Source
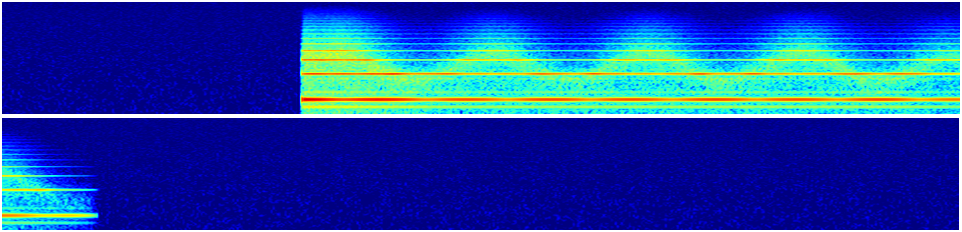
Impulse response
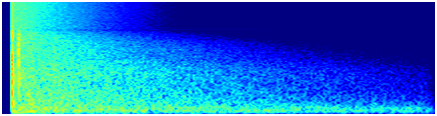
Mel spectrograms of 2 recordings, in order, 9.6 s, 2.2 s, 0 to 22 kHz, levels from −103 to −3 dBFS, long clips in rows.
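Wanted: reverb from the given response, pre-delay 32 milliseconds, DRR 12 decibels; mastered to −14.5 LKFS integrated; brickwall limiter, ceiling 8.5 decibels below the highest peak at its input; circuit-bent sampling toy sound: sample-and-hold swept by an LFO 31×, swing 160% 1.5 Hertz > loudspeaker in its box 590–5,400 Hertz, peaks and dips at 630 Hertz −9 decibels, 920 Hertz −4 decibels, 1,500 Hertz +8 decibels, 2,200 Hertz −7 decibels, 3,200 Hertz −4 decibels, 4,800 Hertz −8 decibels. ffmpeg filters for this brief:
-filter_complex "[0:a]alimiter=limit=-14dB:level=0:latency=1,asplit=2[link_01][link_02];[1:a]atrim=start_sample=2205,adelay=32[link_03];[link_02][link_03]afir=irnorm=-1:irlink=0,volume=-27dB[link_04];[link_01][link_04]amix=inputs=2:normalize=0,acrusher=samples=31:mix=1:aa=0.000001:lfo=1:lforange=49.6:lforate=1.5,highpass=590,equalizer=frequency=630:width_type=q:width=4:gain=-9,equalizer=frequency=920:width_type=q:width=4:gain=-4,equalizer=frequency=1500:width_type=q:width=4:gain=8,equalizer=frequency=2200:width_type=q:width=4:gain=-7,equalizer=frequency=3200:width_type=q:width=4:gain=-4,equalizer=frequency=4800:width_type=q:width=4:gain=-8,lowpass=frequency=5400:width=0.5412,lowpass=frequency=5400:width=1.3066,volume=11dB"

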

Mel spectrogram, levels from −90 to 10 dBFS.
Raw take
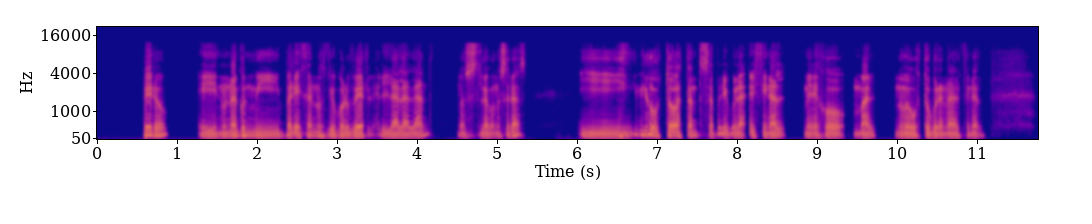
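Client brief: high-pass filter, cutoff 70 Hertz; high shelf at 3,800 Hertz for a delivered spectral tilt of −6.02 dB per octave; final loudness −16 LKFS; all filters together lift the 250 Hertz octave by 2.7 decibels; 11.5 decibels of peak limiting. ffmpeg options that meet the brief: ffmpeg -i in.wav -af "highpass=70,equalizer=frequency=250:width_type=o:gain=3.5,highshelf=frequency=3800:gain=-8.5,volume=18dB,alimiter=limit=-4.5dB:level=0:latency=1" out.wav

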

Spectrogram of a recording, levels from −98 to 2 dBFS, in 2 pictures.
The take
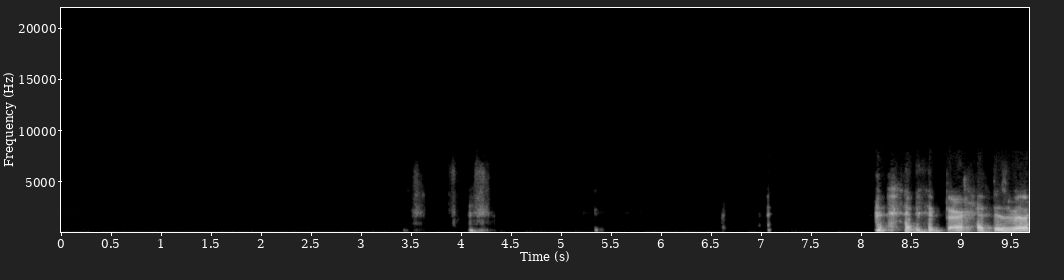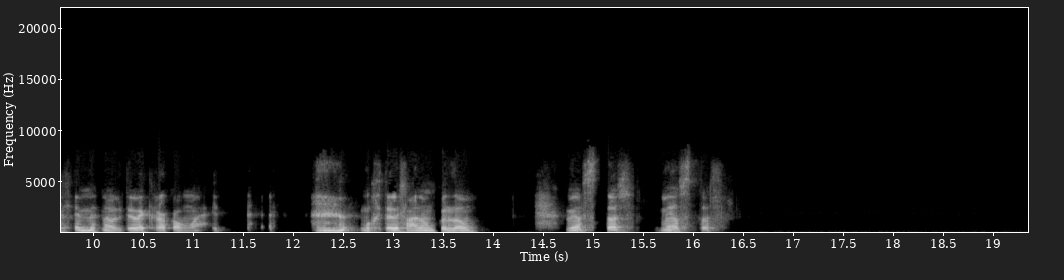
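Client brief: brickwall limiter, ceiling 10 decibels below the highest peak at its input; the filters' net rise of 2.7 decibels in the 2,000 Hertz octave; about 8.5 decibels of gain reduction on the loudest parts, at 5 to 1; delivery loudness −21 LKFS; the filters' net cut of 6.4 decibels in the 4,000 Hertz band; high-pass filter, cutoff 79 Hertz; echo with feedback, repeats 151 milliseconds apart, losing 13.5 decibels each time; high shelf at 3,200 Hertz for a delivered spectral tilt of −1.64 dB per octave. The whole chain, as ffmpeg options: ffmpeg -i in.wav -af "highpass=79,equalizer=frequency=2000:width_type=o:gain=6.5,highshelf=frequency=3200:gain=-6.5,equalizer=frequency=4000:width_type=o:gain=-6,acompressor=threshold=-26dB:ratio=5,alimiter=level_in=0.5dB:limit=-24dB:level=0:latency=1,volume=-0.5dB,aecho=1:1:151|302:0.211|0.0444,volume=15.5dB" out.wav

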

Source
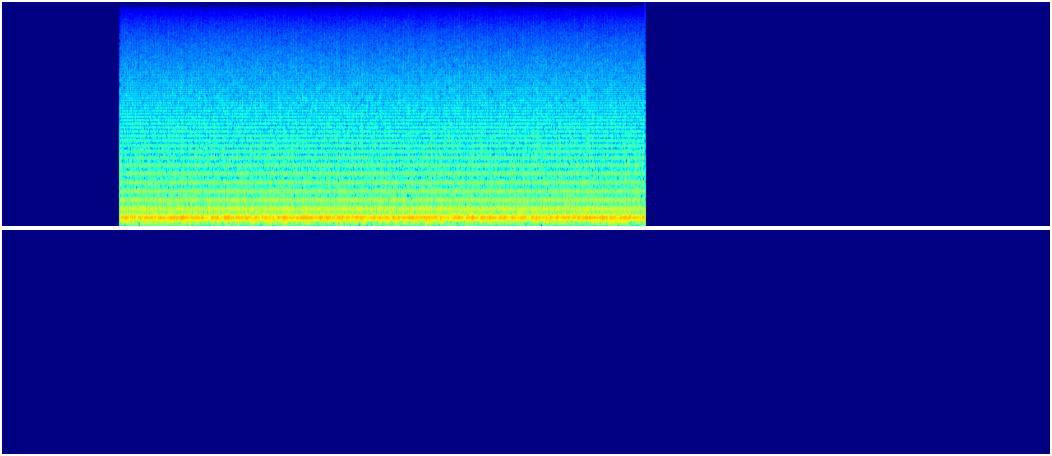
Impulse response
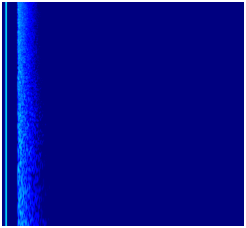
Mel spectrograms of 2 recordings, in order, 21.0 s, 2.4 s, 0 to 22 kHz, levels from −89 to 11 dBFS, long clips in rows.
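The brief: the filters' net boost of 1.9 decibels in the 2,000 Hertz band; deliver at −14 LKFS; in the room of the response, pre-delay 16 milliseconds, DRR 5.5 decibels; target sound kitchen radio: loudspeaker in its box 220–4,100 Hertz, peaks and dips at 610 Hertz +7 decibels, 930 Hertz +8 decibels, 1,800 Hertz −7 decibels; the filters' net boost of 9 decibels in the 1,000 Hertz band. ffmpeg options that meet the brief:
-filter_complex "[0:a]equalizer=frequency=1000:width_type=o:gain=3.5,equalizer=frequency=2000:width_type=o:gain=5,asplit=2[link_01][link_02];[1:a]atrim=start_sample=2205,adelay=16[link_03];[link_02][link_03]afir=irnorm=-1:irlink=0,volume=-4dB[link_04];[link_01][link_04]amix=inputs=2:normalize=0,highpass=220,equalizer=frequency=610:width_type=q:width=4:gain=7,equalizer=frequency=930:width_type=q:width=4:gain=8,equalizer=frequency=1800:width_type=q:width=4:gain=-7,lowpass=frequency=4100:width=0.5412,lowpass=frequency=4100:width=1.3066,volume=8dB"

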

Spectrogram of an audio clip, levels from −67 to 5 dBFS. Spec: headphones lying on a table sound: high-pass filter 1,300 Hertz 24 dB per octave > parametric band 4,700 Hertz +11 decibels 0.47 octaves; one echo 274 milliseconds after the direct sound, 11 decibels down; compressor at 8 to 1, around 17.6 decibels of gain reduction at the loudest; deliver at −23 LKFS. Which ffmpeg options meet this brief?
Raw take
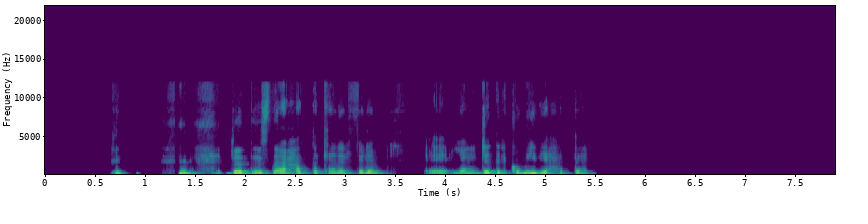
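ffmpeg -i in.wav -af "acompressor=threshold=-28dB:ratio=8,highpass=frequency=1300:width=0.5412,highpass=frequency=1300:width=1.3066,equalizer=frequency=4700:width_type=o:width=0.47:gain=11,aecho=1:1:274:0.282,volume=22dB" out.wav

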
